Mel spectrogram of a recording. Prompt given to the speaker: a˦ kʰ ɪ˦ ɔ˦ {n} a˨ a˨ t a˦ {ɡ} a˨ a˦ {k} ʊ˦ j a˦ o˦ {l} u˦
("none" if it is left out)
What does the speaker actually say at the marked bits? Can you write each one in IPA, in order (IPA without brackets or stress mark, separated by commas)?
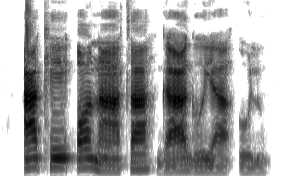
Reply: n, ɡ, ɡ, l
